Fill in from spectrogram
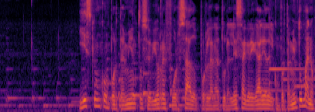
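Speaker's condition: No condition

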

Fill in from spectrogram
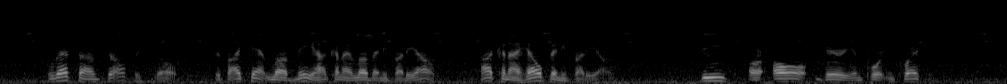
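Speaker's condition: No condition

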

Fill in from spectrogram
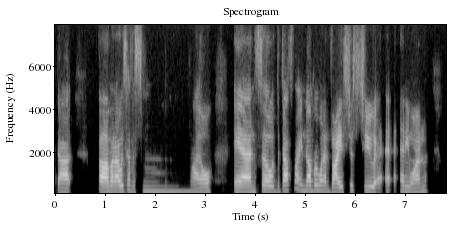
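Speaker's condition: Stutter; past speech therapy, used fluency strategies, phone listener once thought the line was cutting out; stutters openly all the time, uses strategies less than before; stutters through words, speech improves with drinking; prolonged sounds, blocks

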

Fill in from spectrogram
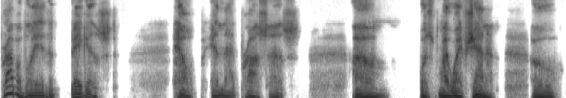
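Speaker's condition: Absent vocal cords; still practices speaking

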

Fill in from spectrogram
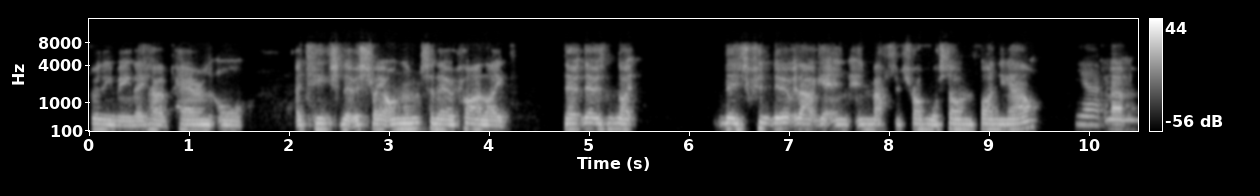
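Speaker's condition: Bilateral cleft lip and palate; congenital, severe

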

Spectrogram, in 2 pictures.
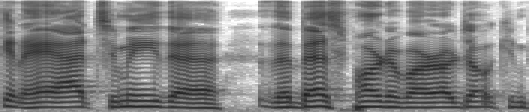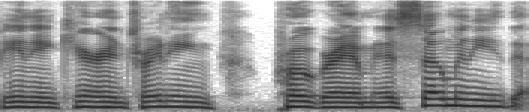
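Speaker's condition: Cerebral palsy; gets around pretty well

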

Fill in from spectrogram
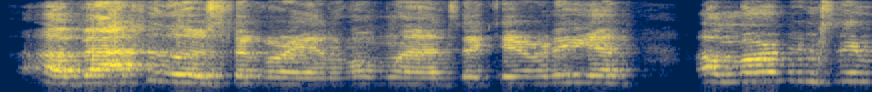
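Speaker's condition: Spastic quadriplegia cerebral palsy; severe

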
